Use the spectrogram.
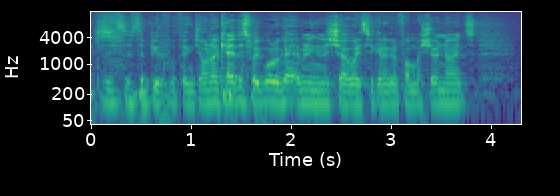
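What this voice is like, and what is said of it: Losing voice, deeper hoarse voice. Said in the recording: “I'm losing my voice. ... You got the radio voice today. ... puberty's happening, mate”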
